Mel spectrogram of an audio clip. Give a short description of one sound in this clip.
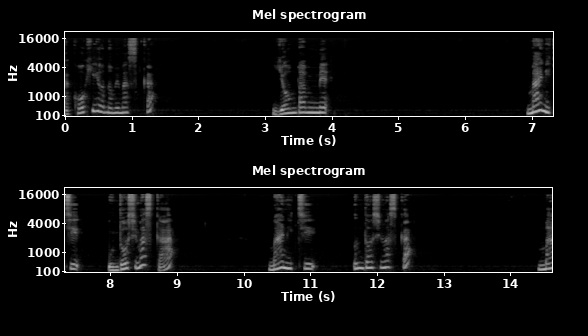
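A middle-aged woman speaks cheerfully and with animation into a close microphone, in short bursts with pauses.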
